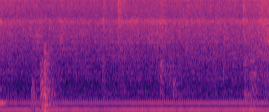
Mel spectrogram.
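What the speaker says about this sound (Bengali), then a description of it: "পেঁয়াজ টমেটো কাঁচা লঙ্কা সুন্দর করে ভাজা হয়ে গেছে" Chopped onion, tomato and green chilli fry in a pan with a brisk, continuous sizzle, marked by a quick scrape of stirring early on and no talking.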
